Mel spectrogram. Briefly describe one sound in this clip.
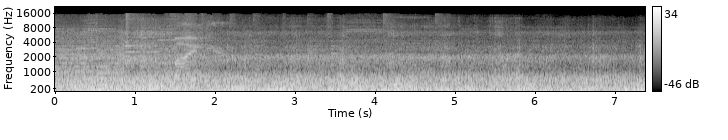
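Inline skate wheels roll and rumble on asphalt.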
